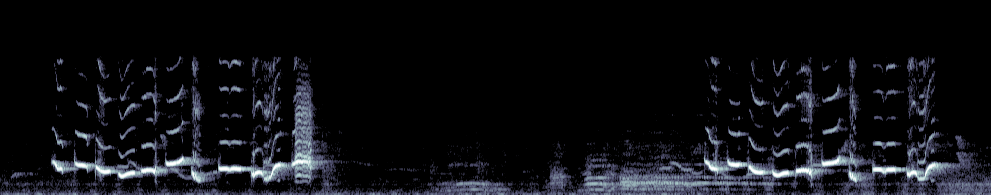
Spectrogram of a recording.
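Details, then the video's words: Kacer song, the Oriental magpie-robin, played as ombyokan material so a bird responds and sings. Bursts of loud, slurred, looping whistles with a pause between them. A softer, lower chirping call and faint background noise fill the quiet stretch. "KACER BAHAN OMBYOKAN LANGSUNG RESPON IKUT GACOR"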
